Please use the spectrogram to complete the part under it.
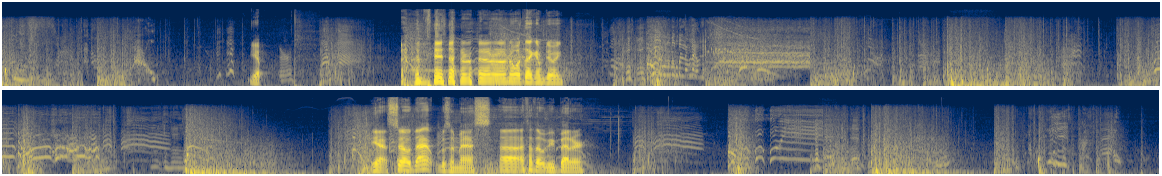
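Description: Wooden blocks crash and clatter as a structure collapses.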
